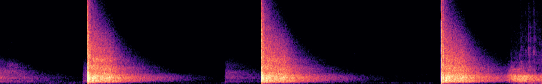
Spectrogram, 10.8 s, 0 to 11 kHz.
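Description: Three sharp, loud pistol shots from a Sig Sauer P320 ring out a few seconds apart outdoors, each with a long echoing decay, and faint clatter sounds between them.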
